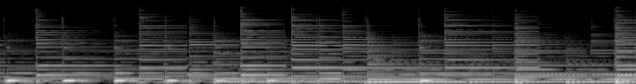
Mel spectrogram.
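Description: Plucked notes from a high-quality custom-built guitar made by a luthier and played by a music teacher. A few repeated low notes open the passage, then fuller ringing chords continue alone.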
